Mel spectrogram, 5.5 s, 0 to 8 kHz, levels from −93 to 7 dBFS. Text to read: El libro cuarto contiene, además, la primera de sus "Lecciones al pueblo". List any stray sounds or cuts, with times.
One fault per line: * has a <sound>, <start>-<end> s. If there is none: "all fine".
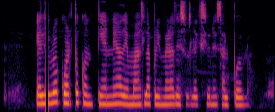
* has a dropout, 0.9-1.0 s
